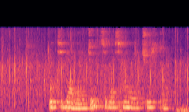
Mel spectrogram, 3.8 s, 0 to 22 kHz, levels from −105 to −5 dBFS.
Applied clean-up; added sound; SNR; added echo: none; Applause; 11 dB; reverberation time 0.6 s.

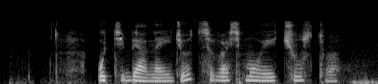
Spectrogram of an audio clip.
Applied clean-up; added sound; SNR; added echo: none; none; none; none.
